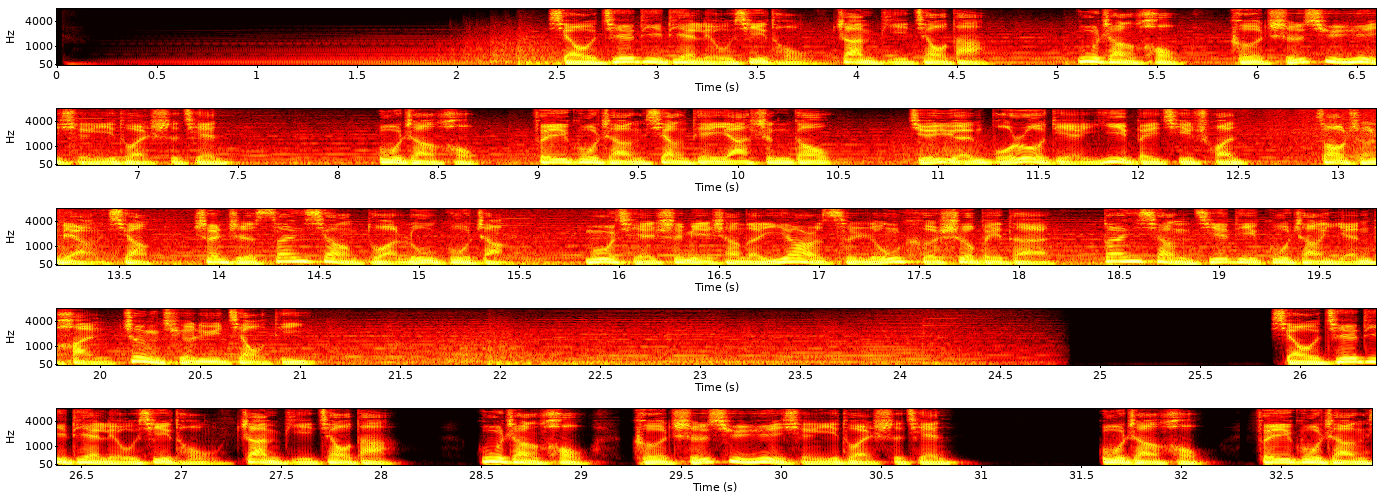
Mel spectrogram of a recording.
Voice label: A男 宣传片; FTU配套单相接地故障精准研判外置模块

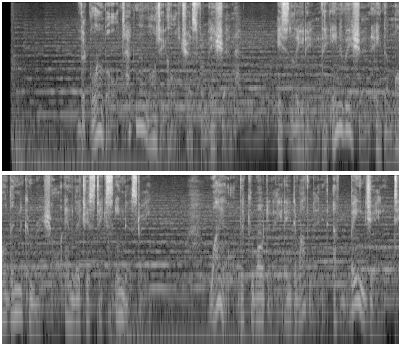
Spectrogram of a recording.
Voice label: 男 英语 中年浑厚 官方专题

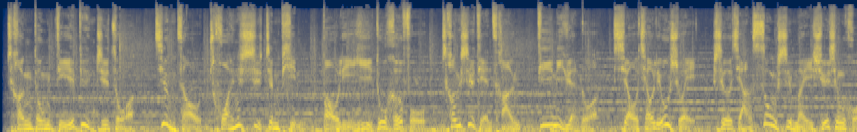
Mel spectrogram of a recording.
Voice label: 男 品质广告 别墅; 保利别墅

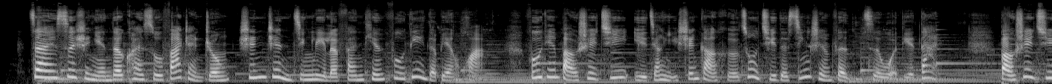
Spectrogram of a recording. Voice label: 女; 深港服务中心

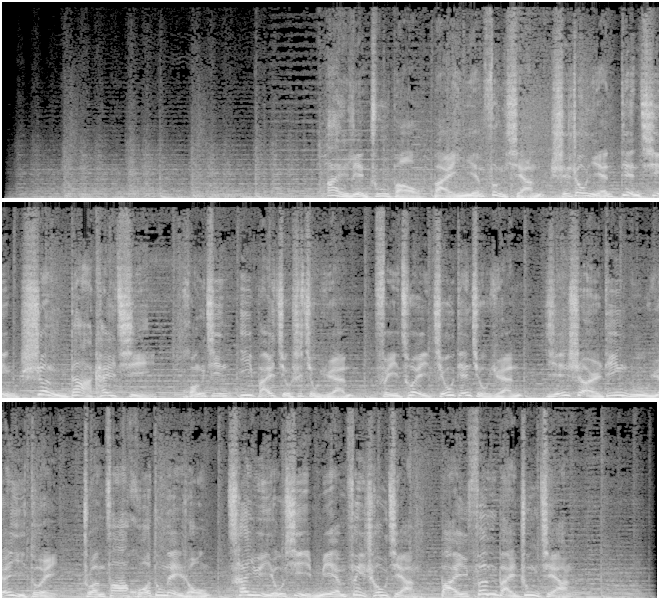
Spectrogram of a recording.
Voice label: C男, 促销; 爱恋珠宝百年凤祥

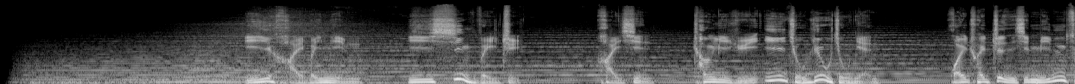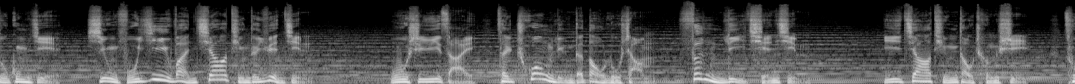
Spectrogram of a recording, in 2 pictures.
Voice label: B男 大气宣传片; 海信生命利学冷链

